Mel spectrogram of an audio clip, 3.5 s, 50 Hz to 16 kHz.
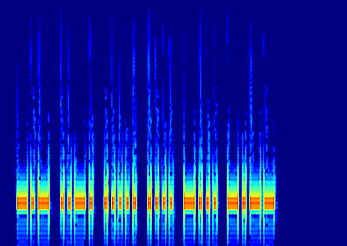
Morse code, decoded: KF5HBY

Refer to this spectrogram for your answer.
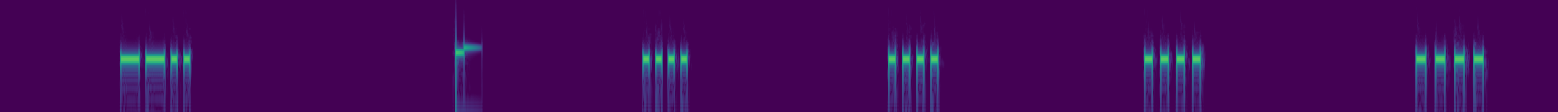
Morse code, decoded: Z HHHH

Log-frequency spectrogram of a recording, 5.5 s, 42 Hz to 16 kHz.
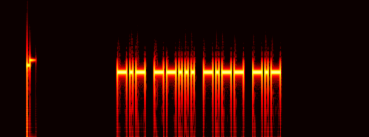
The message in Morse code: K7YK

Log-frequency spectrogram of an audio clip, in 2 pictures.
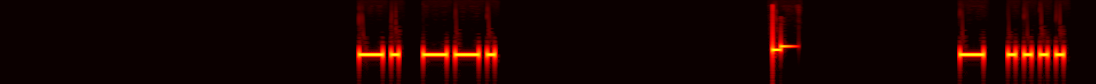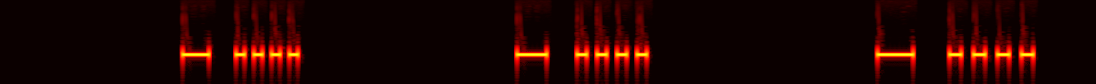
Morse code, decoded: NG TH TH TH TH

